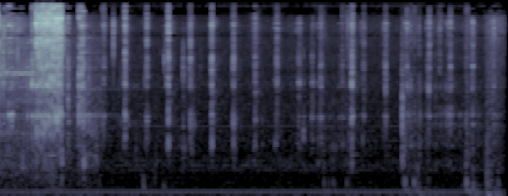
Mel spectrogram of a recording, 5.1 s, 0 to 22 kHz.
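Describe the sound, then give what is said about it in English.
A mechanical kitchen timer is wound up to 20 minutes for a work session, a quick burst of grinding followed by a steady run of sharp, evenly spaced ticks over a low hum. “Let's wind up the timer.”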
